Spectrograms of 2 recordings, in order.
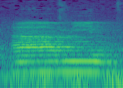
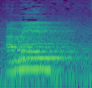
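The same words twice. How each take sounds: First: The vowels are held long and drawn out. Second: The vowels are said short and clipped. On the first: The speaker calls it right. "boleh dibaca dengan tiga harokat matobi'i" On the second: The speaker calls it wrong. "membaca aminnya secara pendek saja"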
